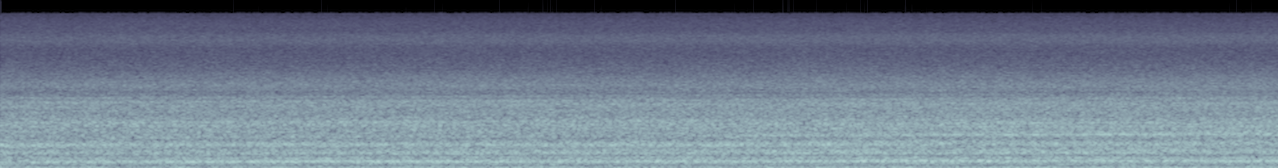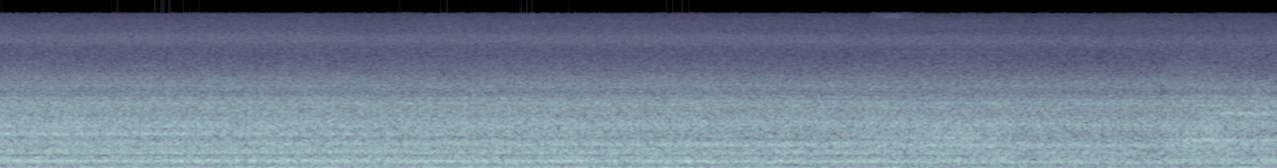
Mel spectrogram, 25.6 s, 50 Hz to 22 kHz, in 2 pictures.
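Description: Interior running noise of a Sapporo Municipal Subway 9000-series rubber-tyred train cruising through the tunnel between stations. It is a loud, even rumble with several steady tones held in it, and it is steady throughout.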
